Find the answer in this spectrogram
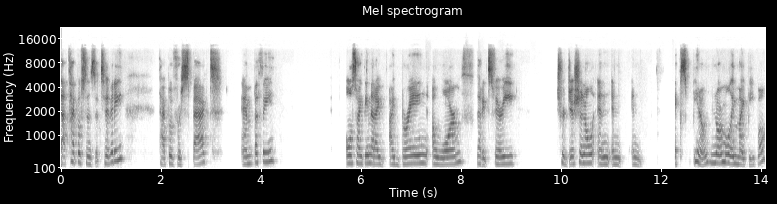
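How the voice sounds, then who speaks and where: A woman with a Puerto Rican accent and fairly high pitch speaks at a fairly slow pace with long, frequent pauses, in a very clean recording with a silent background. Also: ordinary pitch variation. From Puerto Rico. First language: Spanish. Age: 60s. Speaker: photojournalist. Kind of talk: panel introduction.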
